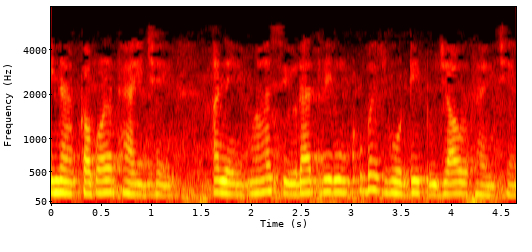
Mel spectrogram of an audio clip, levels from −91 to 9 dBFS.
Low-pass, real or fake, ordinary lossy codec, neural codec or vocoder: 7.2 kHz; fake; MP3, 24 kbps; codec, 16 kHz, 2 kbps, FreqCodec, larger model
